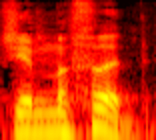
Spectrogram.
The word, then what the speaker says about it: Mahfood: We're going to also have Jim Mafood. Going to be there. Love saying that name. – I hope that's correct. – That is correct. I Actually, I've heard it pronounced. – Jim Mahfood.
